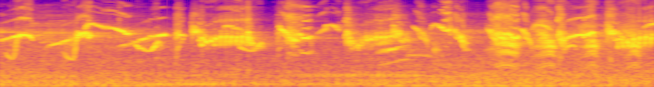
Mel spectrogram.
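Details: Lively gacor song of a long-tailed shrike, played to lure birds for trapping: varied loud whistles and chirps, some curling upward and others sliding down, delivered in a dense, restless stream.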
